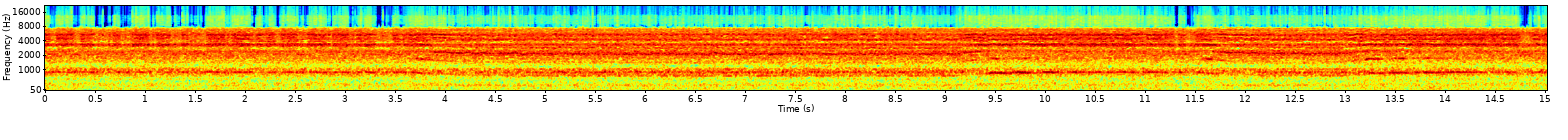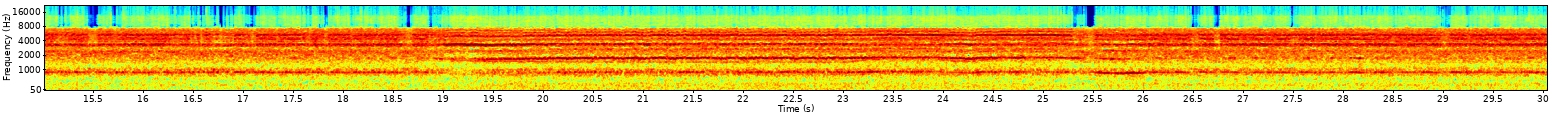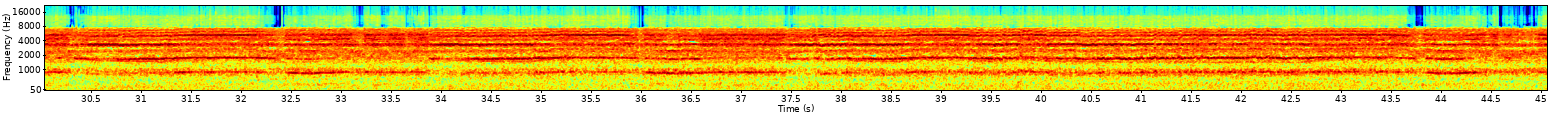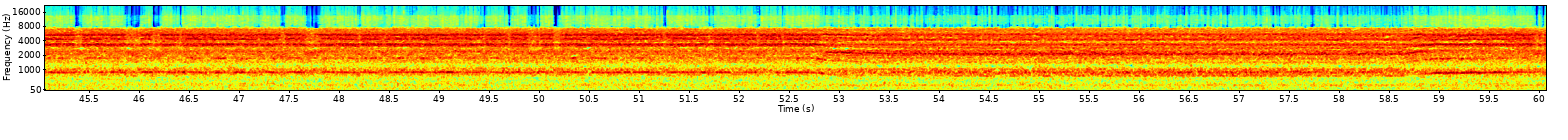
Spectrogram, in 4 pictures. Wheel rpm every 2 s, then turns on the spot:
230, 230, 210, 210, 220, 230, 220, 230, 230, 220, 210, 220, 230, 230, 230, 220, 230, 220, 220, 220, 210, 230, 230, 230, 230, 230, 210, 210, 210, 230.
none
